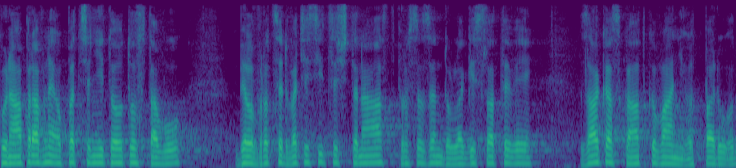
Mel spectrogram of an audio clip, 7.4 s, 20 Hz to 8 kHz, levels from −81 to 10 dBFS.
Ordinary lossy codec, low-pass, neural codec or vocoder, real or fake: MP3, 48 kbps; 7.2 kHz; vocoder, 44.1 kHz, 128 mel bands every 256 samples, BigVGAN v2; fake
